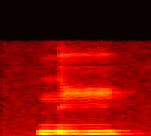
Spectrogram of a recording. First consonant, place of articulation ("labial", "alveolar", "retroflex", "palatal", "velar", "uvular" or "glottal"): alveolar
